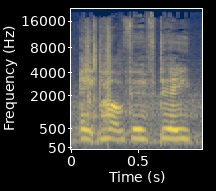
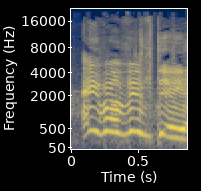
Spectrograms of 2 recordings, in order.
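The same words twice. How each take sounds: First: Said in the usual way. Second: Higher, outraged "Eight pound fifty!"; the price hits and she yelps it; half-joking disbelief at the cost; shocked at price. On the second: Real, not acted. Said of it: "Holy shit!".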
